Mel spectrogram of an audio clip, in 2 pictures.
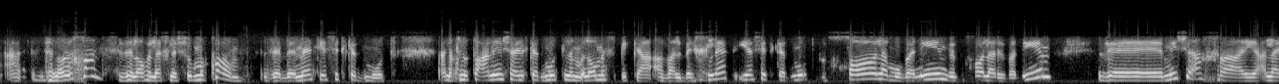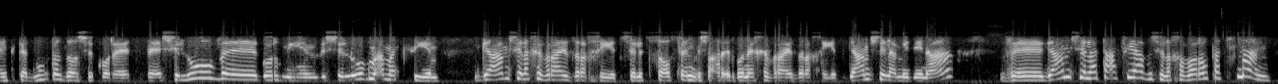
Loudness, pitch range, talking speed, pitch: -15 LUFS, 175-240 Hz, 130 wpm, 200 Hz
